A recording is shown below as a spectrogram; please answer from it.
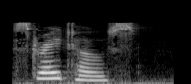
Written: stratose

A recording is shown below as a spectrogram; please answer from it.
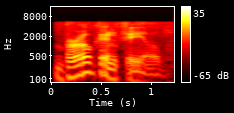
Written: broken-field

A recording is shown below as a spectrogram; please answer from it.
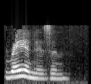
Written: rayonism

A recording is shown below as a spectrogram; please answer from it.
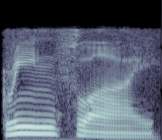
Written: greenfly

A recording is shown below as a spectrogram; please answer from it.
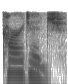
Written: cartage

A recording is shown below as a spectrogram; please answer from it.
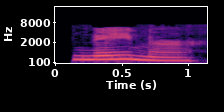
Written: namer

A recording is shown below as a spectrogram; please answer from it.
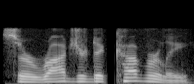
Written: Sir Roger de Coverley

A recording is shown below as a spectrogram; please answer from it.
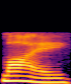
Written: Lae

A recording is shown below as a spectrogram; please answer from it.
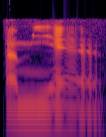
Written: Amiens

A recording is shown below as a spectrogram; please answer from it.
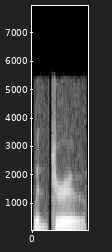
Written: withdrew

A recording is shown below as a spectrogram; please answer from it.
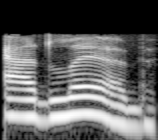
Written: ad-lib

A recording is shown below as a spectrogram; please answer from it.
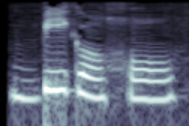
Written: beaglehole

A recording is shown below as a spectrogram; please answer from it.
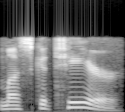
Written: musketeer

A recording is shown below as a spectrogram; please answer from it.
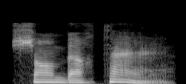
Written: chambertin

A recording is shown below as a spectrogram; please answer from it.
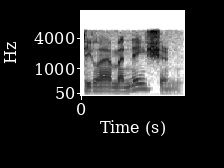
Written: delamination

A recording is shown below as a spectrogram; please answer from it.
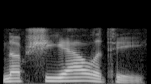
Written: nuptiality

